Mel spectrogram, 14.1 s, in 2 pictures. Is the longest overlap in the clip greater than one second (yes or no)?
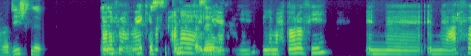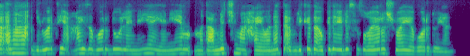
yes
